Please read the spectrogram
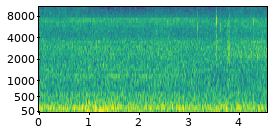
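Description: Steady outdoor background noise with a low hum, and a few faint clicks near the end.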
